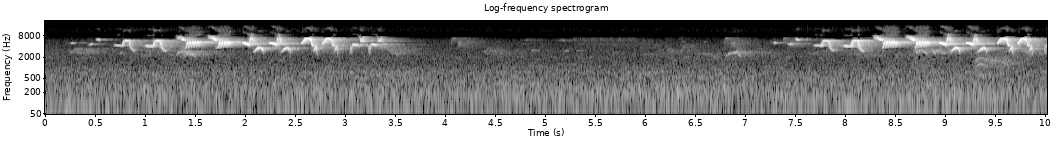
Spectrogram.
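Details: Singing Indigo bunting, with a house wren and other birds calling nearby; two full bursts of high, bright, doubled notes about three seconds long, separated by a quiet pause of roughly four seconds.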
